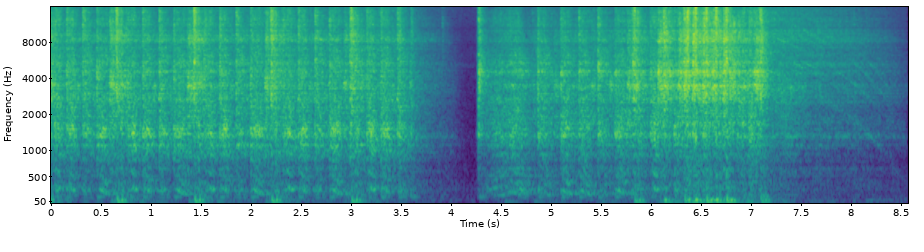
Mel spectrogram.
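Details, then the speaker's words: Porsche 911 (996) first start after 4-year restoration and engine reinstall: starter cranks steadily at about three beats a second through two long tries but never fires; throttle body connector had been left unplugged. "So after cranking and re-cranking the car, it just wasn't starting at all, which is very unusual because this car always runs very well."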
